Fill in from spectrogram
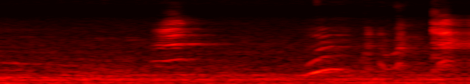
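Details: A talking blue ringneck parrot gives three short, rising, nasal syllables about every half second, like clipped mimicked words, over a steady low room hum.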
